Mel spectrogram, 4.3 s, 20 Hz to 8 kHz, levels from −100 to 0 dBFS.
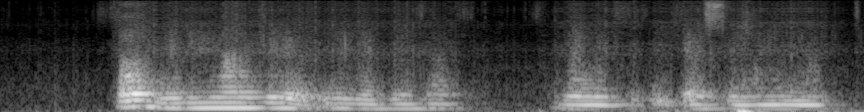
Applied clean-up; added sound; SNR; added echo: neural separator model SepFormer DNS4.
